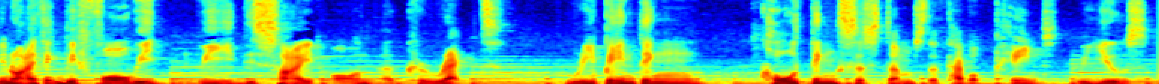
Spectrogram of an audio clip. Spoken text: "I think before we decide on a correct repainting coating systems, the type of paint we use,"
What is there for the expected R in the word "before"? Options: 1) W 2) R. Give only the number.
1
